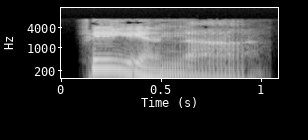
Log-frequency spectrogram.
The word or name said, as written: Fianna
